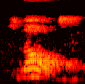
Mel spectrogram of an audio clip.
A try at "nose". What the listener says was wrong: 여기 S가 있나요? Snow인가요 이게? Nose라니까. 그건 Nose잖아. 뭔 소리 하는 거야? 없는 S 소리를 왜 내?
